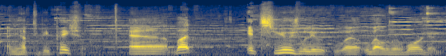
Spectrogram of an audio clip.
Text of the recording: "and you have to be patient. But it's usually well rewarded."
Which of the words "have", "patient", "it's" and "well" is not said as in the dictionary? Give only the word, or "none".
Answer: have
